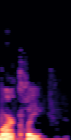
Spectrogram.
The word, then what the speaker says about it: Berkeley: I did the couple pieces by Lennox Barkley. That's Berkeley, pronounced Barkley.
